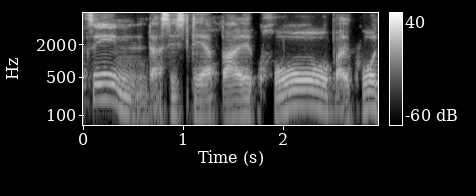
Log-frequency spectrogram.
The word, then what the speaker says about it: Balkon: Balkon, 다시 살짝 프랑스 발음 때문에 발콘 이 마지막은 강하게 발음 안 하셔도 됩니다.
